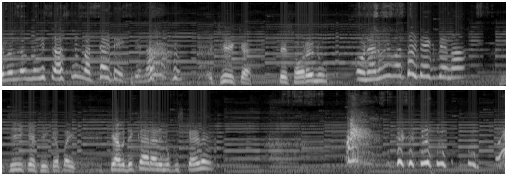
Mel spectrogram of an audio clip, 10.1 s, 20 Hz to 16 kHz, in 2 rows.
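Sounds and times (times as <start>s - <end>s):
background music: 0.0s - 10.0s
woman giggling: 8.5s - 10.0s.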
